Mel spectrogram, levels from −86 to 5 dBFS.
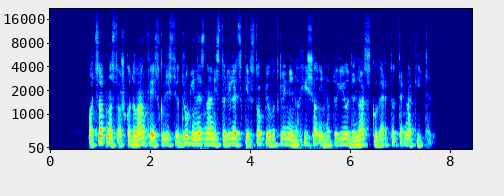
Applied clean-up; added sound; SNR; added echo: neural mask model Resemble Enhance denoiser.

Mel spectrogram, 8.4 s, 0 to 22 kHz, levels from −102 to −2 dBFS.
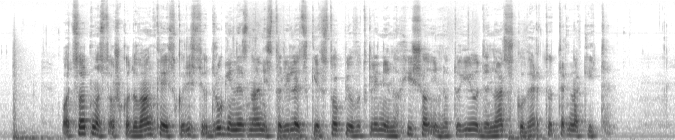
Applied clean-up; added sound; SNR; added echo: none; Bass drum / Thump, thud; 19 dB; none.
